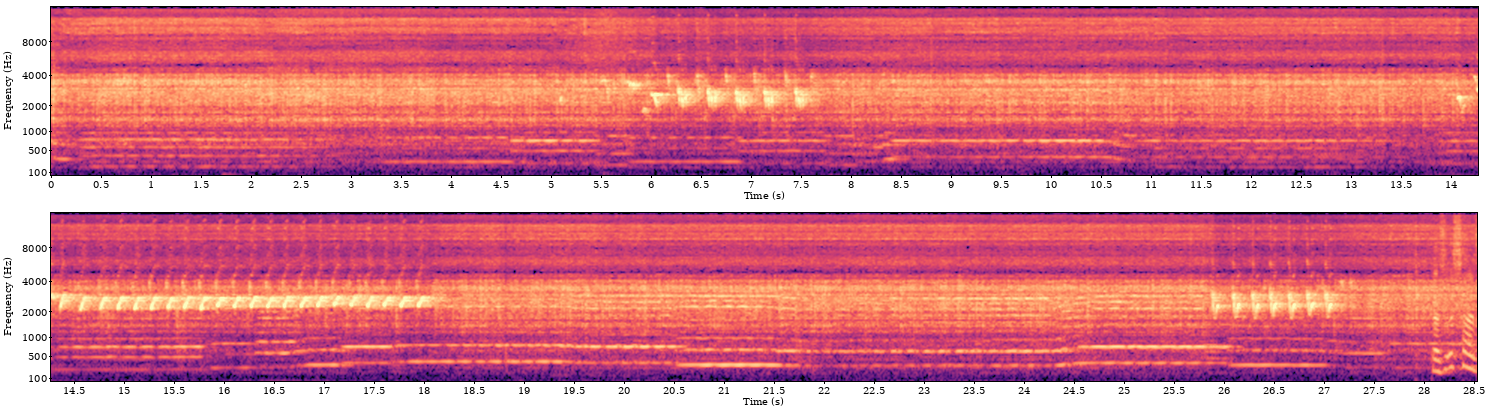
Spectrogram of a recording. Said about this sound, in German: Boah. dieses Cello, mit dieser Nachtigall.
